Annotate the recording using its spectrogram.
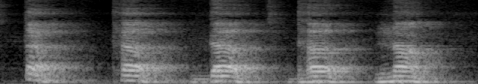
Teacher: दांतों को स्पर्श करती है पीछे से। त थ द ध न।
